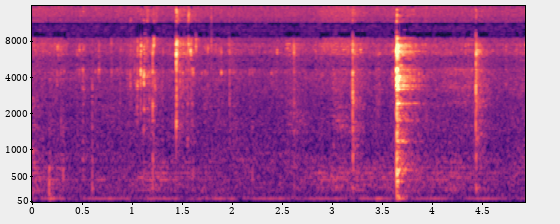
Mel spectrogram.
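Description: Quiet clinks and light scrapes of utensils against dishes while plating honey-garlic glazed drumsticks, with one sharper clatter near the middle, over a low steady hum.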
